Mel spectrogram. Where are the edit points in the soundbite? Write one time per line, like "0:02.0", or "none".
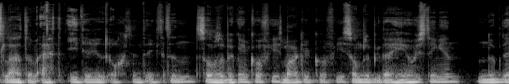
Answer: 0:01.6
0:02.4
0:02.8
